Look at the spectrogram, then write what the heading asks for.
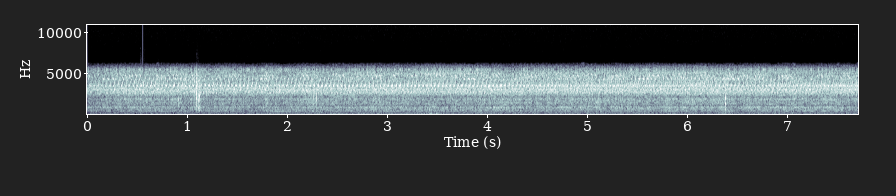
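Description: Distant diesel locomotives of an approaching freight train running, heard as a steady low rumble under a constant hiss, with a few faint clicks.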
